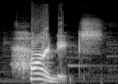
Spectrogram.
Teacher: Notice how I connected the consonant D in hard to the vowel I in it to say dits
